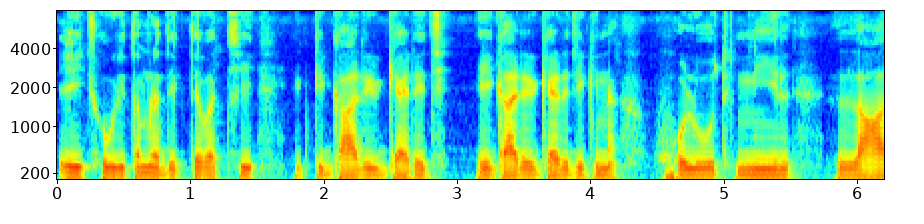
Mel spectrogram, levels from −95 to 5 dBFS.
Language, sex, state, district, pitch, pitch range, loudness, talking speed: Bengali, male, West Bengal, Malda, 95 Hz, 90-100 Hz, -19 LUFS, 155 wpm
